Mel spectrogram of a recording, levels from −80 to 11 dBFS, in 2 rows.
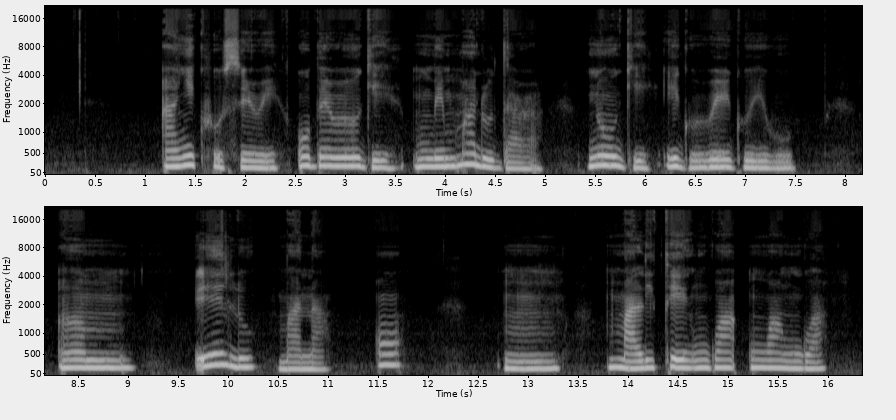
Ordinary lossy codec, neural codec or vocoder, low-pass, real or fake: none; vocoder, 48 kHz, 128 mel bands, Vocos; none; fake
